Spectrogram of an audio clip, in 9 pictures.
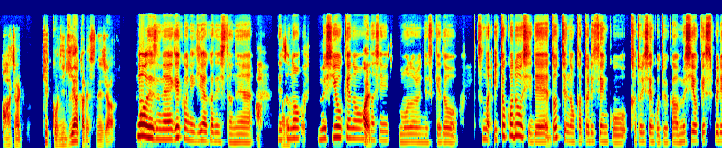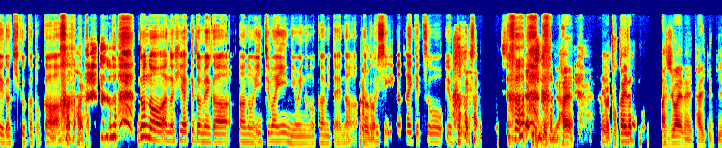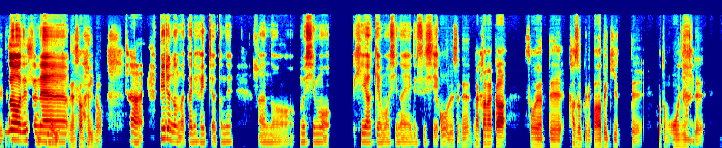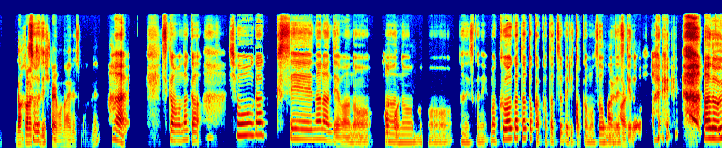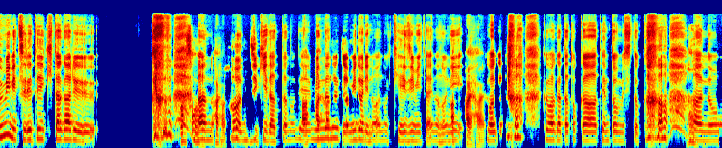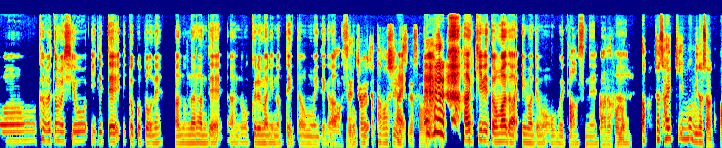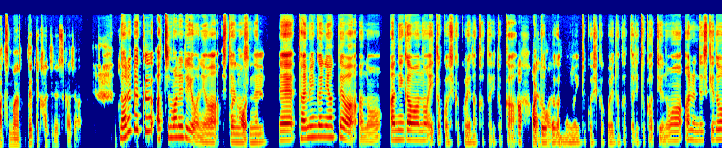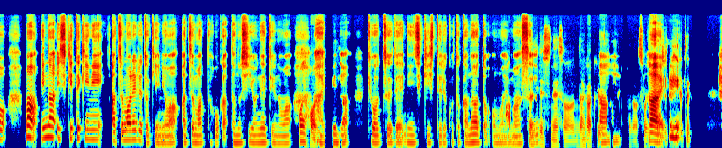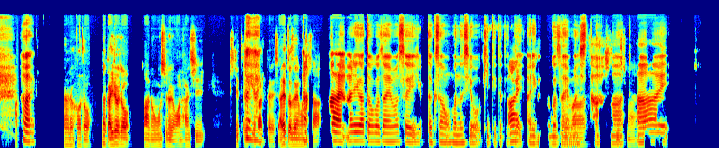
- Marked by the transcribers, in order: other background noise; chuckle; laugh; laugh; laugh; "カタツムリ" said as "カタツブリ"; laughing while speaking: "はい"; laugh; chuckle; chuckle; laugh; laugh
- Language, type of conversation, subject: Japanese, podcast, 子どもの頃のいちばん好きな思い出は何ですか？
